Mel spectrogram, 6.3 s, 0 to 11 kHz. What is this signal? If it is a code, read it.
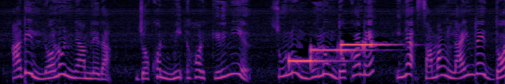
Telephone call progress tone (North American plan), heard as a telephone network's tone, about 910, 1430, 1800 Hz, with room echo and speech in Santali. Special information tone.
